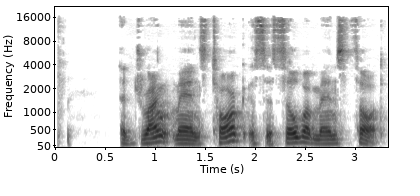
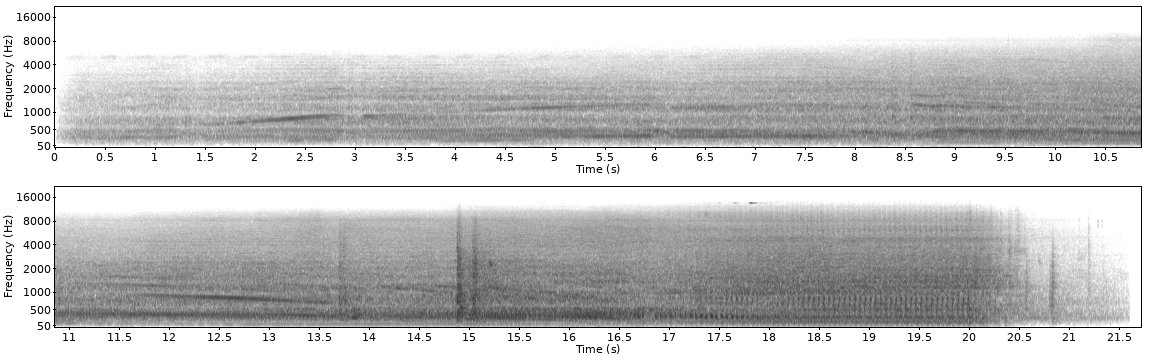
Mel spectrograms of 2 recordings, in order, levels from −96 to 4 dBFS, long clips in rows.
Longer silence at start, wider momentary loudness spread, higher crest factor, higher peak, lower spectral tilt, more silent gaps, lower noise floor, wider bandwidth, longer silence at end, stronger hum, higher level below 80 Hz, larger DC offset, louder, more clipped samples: first, 0.65 s vs 0.3 s; second, 9 LU vs 18 LU; second, 16 dB vs 24 dB; first, -2 dBFS vs -6 dBFS; about the same, -5 dB/octave vs -4 dB/octave; neither; second, -52 dBFS vs -61 dBFS; first, 17 kHz vs 14.5 kHz; second, 0.1 s vs 0.7 s; neither; first, -60 dBFS vs -70 dBFS; neither; first, -18 LUFS vs -28 LUFS; neither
